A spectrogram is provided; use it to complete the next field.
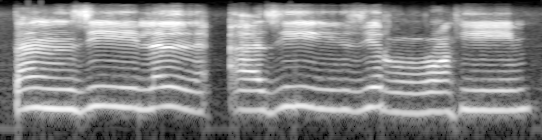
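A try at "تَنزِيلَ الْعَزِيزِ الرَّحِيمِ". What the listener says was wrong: Sa ain lang ang pronunciation mo.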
